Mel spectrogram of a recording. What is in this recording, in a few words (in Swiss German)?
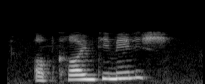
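"abgerahmti milich", Alsatian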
